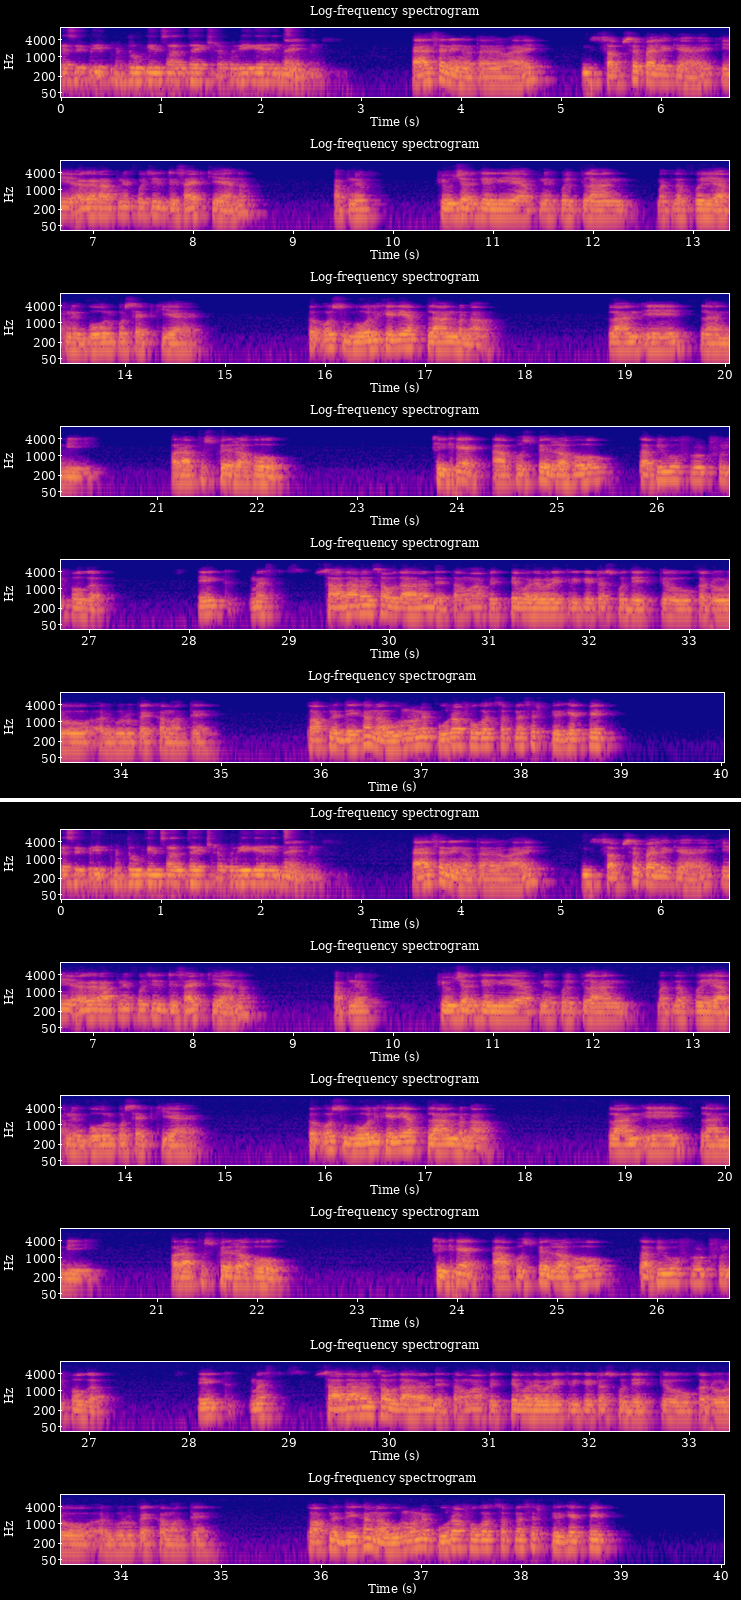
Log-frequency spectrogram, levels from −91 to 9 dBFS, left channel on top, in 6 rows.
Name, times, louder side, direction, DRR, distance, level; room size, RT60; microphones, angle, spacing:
voice 1, 0.0-2.5 5.2-5.3, right 4 dB, 50° right, 2 dB, 0.5 m, -22 dB
voice 2, 3.5-4.8 5.4-8.6 9.4-9.8 10.5-12.3 12.6-14.7 15.8-17.6 18.8-20.3 21.1-22.2 23.8-25.5 25.8-27.1 28.1-28.8 29.3-34.9 35.9-38.8, equal, ahead, 0 dB, 0.5 m, -21 dB
3.1 x 2.4 x 2.4 m, 0.33 s
head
